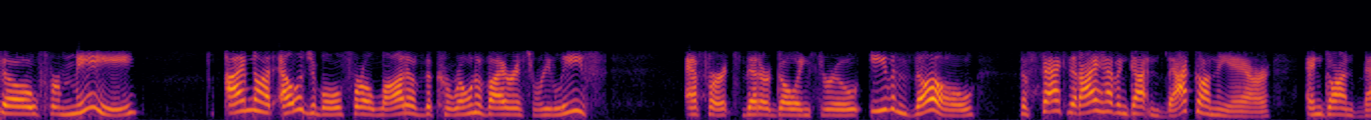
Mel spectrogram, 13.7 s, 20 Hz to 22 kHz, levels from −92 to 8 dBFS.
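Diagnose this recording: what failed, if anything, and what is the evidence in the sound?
The speech sounds boxy, buzzy and synthetic, confined to roughly 250 Hz to 3.7 kHz with no air above. This is AMR narrowband mobile codec damage at the codec stage: a low-rate vocal-tract model, consistent with the 7.4 kbps mode, rebuilds the speech from a few pulses per frame.

The background changes to a smooth, steady hiss that switches in abruptly at 1.56–2.04 s (after "for me", before "I'm not eligible for"), 2.14–2.24 s, 6.20–6.82 s (after "of the coronavirus relief", before "efforts that are going") and 10.06–10.18 s (after "going through even though", before "fact that I haven't"). That is AMR comfort noise: speech frames stopped and the receiver substituted synthetic noise.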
